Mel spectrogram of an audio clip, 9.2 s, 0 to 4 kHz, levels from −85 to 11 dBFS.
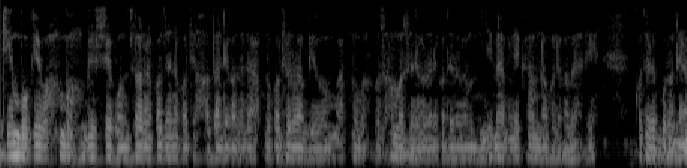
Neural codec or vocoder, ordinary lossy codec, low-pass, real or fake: none; AAC, 32 kbps; 3.6 kHz; real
